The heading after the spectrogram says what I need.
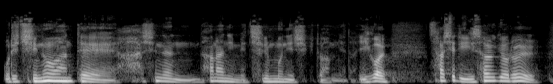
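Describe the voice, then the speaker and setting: A young man preaching a sermon in a church, impassioned and rising to emphatic pleading. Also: mid-range voice. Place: church sanctuary.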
